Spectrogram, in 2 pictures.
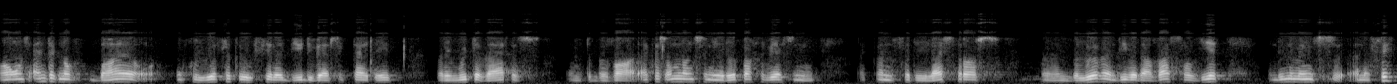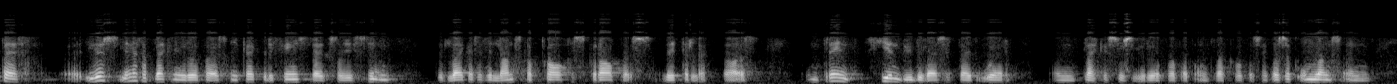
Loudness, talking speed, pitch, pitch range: -20 LUFS, 180 wpm, 110 Hz, 105-120 Hz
